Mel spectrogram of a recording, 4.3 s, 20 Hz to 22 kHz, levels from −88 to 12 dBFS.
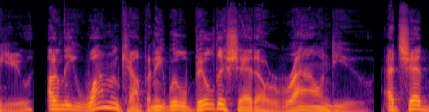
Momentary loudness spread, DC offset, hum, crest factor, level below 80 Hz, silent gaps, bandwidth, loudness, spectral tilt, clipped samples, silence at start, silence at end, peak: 11 LU; under 0.1%; none; 16 dB; -34 dBFS; 0.35-0.45 s, 3.75-3.81 s; 18 kHz; -17 LUFS; -6 dB/octave; under 0.1%; 0 s; 0 s; 0 dBFS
